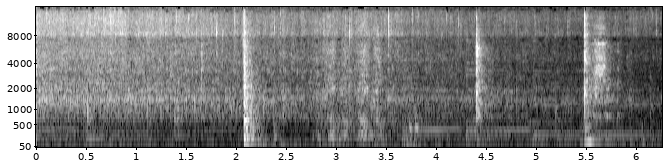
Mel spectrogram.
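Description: White wine hits a hot pan of stuffed chicken breast, giving a steady close sizzle and bubbling with occasional stirring scrapes and clanks.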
